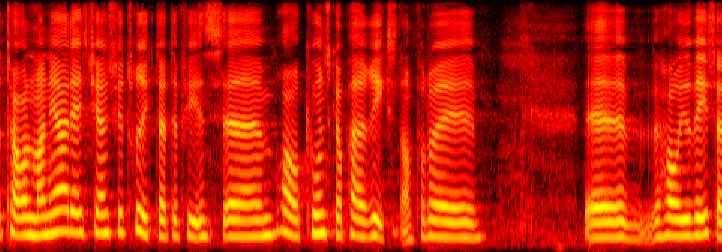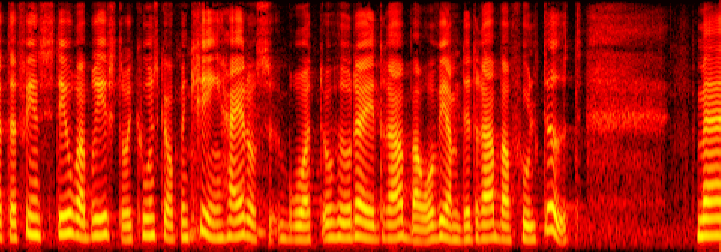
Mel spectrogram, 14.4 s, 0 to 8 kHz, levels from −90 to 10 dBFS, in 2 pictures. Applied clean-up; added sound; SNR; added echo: none; none; none; none.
